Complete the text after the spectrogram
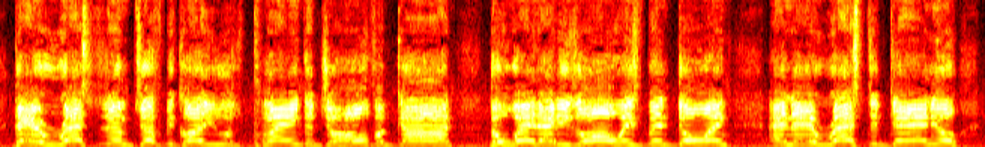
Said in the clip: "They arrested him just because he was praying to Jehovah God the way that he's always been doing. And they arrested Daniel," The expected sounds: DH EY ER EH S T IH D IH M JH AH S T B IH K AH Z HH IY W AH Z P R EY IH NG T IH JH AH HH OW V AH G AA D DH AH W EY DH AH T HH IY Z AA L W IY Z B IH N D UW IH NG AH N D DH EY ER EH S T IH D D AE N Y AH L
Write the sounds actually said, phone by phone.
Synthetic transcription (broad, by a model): DH EY ER EH S T IH D IH M JH AH S B IH K AH Z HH IY W AH Z P L EY IH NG T IH JH AH HH OW V AH G AA D DH AH W EY DH AH T HH IY Z AA L W IY Z B IH N D UW IH NG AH N DH EY ER EH S T IH D D AE N Y L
